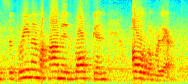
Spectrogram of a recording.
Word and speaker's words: Wolfgang: It's pronounced Wolfgang in Yeah, English, right. but it's Wolfgang. Wolfgang in German.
